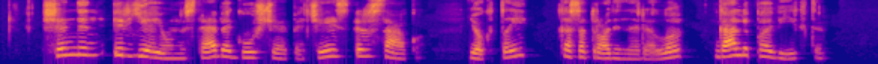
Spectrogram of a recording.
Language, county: Lithuanian, Tauragė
